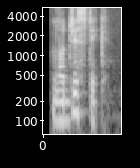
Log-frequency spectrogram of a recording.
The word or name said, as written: logistic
